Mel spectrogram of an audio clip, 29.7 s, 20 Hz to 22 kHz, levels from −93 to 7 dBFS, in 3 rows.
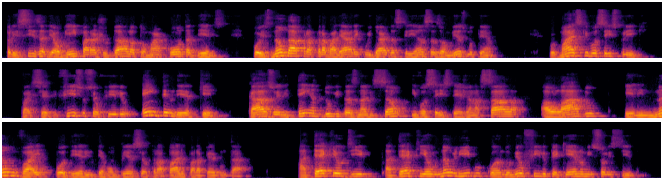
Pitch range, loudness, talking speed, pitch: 125-175 Hz, -20 LUFS, 140 wpm, 150 Hz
